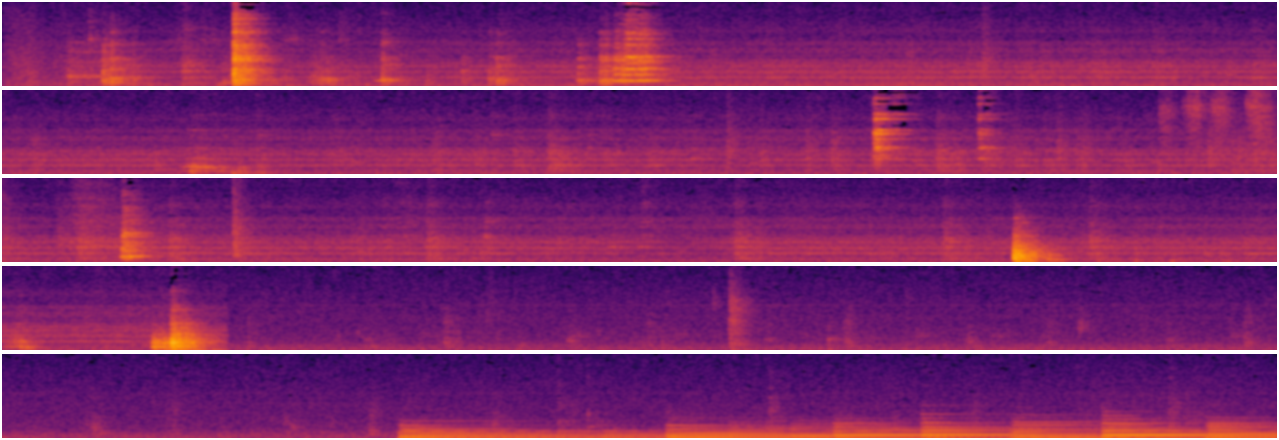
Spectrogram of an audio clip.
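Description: Scattered clinks and knocks of a metal cake tin and a ceramic plate being handled while a baked tarte tatin is turned out, the loudest clanks about two-thirds of the way through. Soft piano music starts near the end.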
